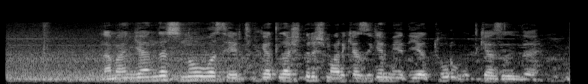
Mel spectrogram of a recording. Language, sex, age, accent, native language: Uzbek, male, 19-29, Toshkent viloyati, Uzbek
